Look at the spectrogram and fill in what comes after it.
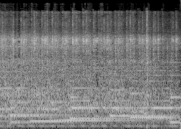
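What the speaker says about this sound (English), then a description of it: "Take a straight stitch over the elastic." A sewing machine runs a straight stitch over elastic on a cloth face mask, a loud, close, steady mechanical whir with a rapid needle rhythm that continues without pause and without talk.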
